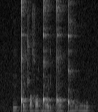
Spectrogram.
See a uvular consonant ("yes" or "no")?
no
